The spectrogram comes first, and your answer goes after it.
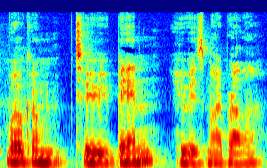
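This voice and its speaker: A young man hosts a casual podcast from a lounge room at home. His voice is slightly husky and breathy, at an everyday pitch. He chats loosely, laughing and starting over often. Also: fairly even intonation, measured pace, darkish tone. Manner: chatty, laughing, restarting often. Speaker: podcast host. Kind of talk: casual chat.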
